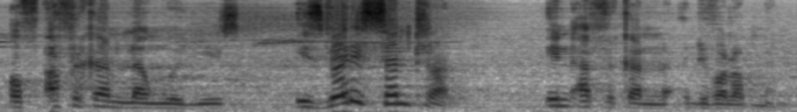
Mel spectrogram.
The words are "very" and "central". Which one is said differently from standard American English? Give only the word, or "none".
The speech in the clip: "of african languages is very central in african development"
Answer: none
